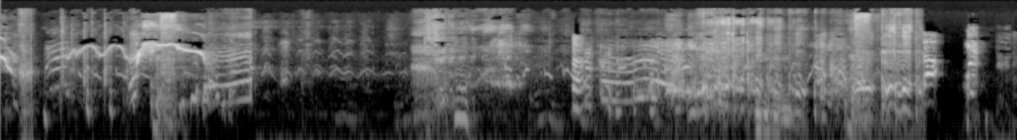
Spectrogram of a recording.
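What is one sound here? A baby giggles and laughs.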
